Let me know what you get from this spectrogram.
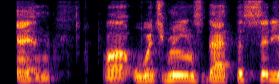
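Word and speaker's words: Aisne: like me who don't speak French well it's pronounced n uh which means that the city of REM RH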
